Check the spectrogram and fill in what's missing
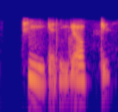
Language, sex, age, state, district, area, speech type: Dogri, female, 18-30, Jammu and Kashmir, Samba, urban, conversation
